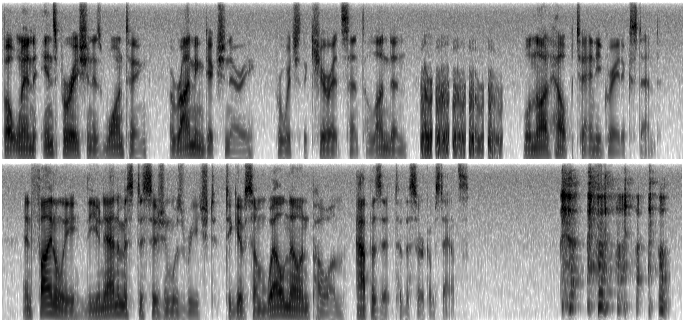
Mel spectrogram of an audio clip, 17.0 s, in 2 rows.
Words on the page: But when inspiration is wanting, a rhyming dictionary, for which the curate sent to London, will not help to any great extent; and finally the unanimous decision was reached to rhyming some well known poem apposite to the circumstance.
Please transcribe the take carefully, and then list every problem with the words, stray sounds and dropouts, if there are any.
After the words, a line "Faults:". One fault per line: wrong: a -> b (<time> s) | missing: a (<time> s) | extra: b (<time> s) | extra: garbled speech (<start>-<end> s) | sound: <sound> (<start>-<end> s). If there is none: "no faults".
But when inspiration is wanting, a rhyming dictionary, for which the curate sent to London, will not help to any great extent; and finally the unanimous decision was reached to give some well known poem apposite to the circumstance.
Faults:
sound: laugh (5.2-6.3 s)
wrong: rhyming -> give (11.4 s)
sound: cough (15.5-16.9 s)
